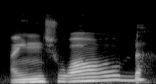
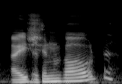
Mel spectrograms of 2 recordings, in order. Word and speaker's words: Eichenwald: Einschwald? Eichenwald. It's Heinschwald. I have It's to remember. Weinschwald? It's Eichenwald. EI Eichenwald. I grew up in Germany. The Eichenwald. W. Eichenwald?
